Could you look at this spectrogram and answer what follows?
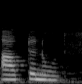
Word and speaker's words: afternoon: Guys, जैसे हम इस वर्ड को अगर हम प्रोनाउंस करते हैं आफ्टरनून, तो वी कम टू नो कि जो हमारा जो मेन स्ट्रेस है दैट इज ऑन आफ्टरनून.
